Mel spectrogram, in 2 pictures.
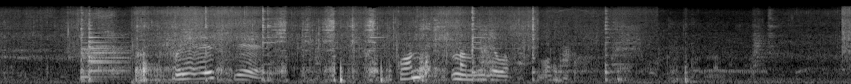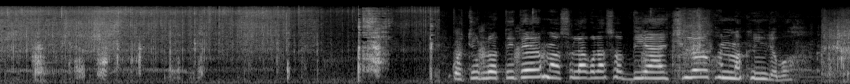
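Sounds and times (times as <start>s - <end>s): soft sizzle: 0.0s - 13.1s
metal spatula scraping a wok: 0.8s - 6.5s, 12.0s - 12.9s.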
